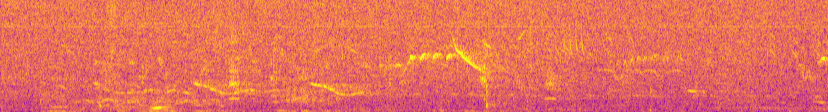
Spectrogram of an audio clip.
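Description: Birds chirping in short sweeping calls, one falling steeply about two and a half seconds in, over soft, dull hoofbeats of a horse trotting on sand.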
